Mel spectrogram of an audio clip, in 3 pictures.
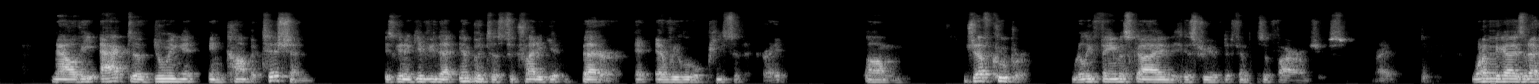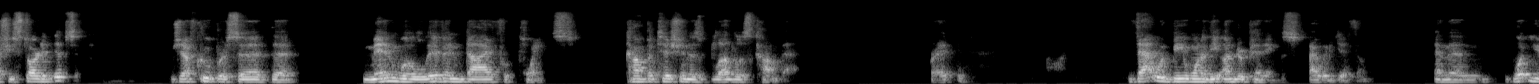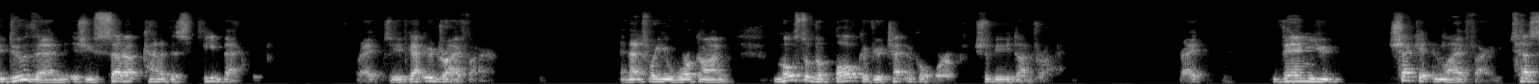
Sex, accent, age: male, American, 40-59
